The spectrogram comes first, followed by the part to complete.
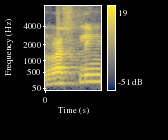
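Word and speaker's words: rustling: रसलिंग नहीं बोलेंगे। T silent होता है।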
